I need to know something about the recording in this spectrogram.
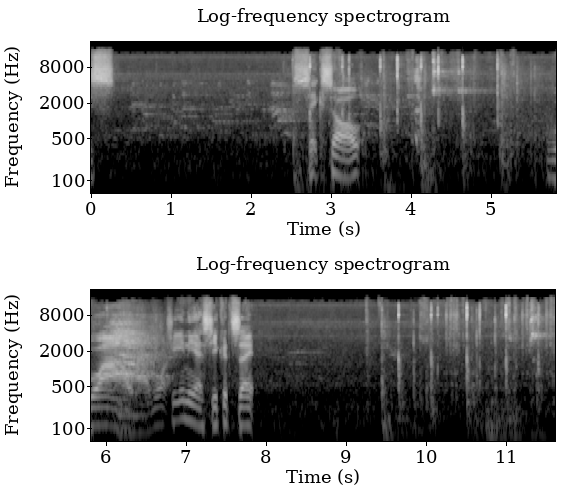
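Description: A table tennis ball clicks back and forth against paddles and the table.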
